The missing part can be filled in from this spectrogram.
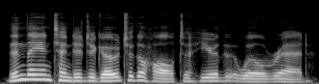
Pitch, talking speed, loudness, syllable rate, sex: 155 Hz, 245 wpm, -15 LUFS, 4.9 syllables/s, male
